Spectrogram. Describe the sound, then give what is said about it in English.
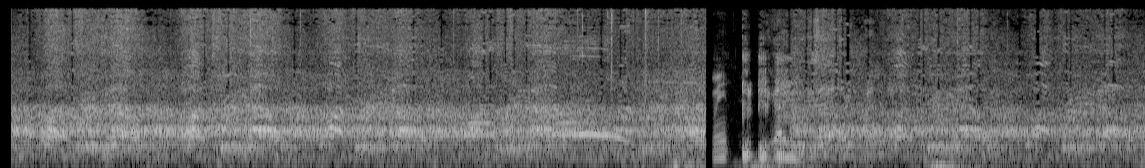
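A huge Canadian arena crowd at a UFC championship fight chants "fuck Trudeau" in unison, a loud, dense roar of many voices with a rhythmic cadence; it cuts out briefly for a moment before the chanting swells back in. “Listen to what the Canadian audience at the UFC Championship fight were chanting.”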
